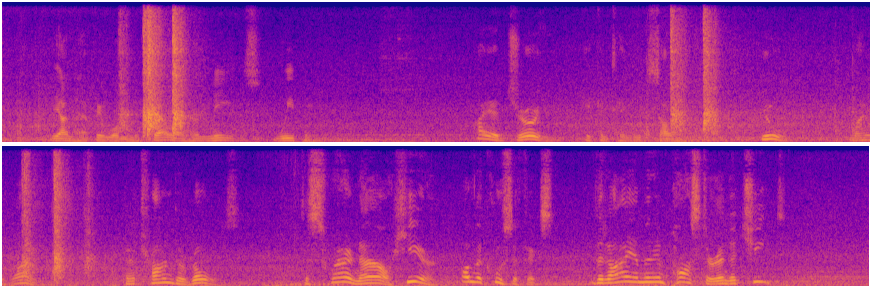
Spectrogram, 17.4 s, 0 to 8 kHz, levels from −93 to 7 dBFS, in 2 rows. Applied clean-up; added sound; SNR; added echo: none; Traffic noise, roadway noise; 4 dB; none.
